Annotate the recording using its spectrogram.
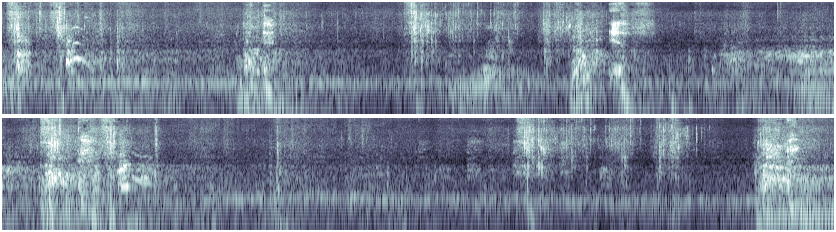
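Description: A knife slices wetly into an animal carcass, again and again.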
